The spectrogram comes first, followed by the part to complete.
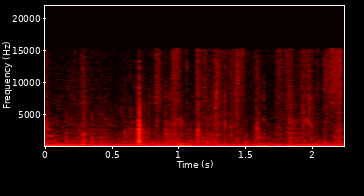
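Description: Faint hoof steps of a horse moving its feet on dry dirt as it turns, with a light click about two thirds of a second in.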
